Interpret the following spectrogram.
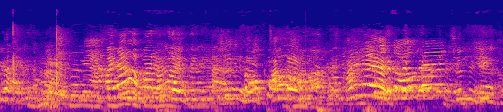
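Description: Only speech: several women talking excitedly over one another.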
